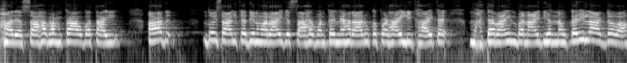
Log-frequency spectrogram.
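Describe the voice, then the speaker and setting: A woman uses a cartoonish character voice with an extremely high pitch, at a moderate pace. Her loudness stays very even and her intonation is monotone and flat. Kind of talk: comic cartoon dialogue. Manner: repetitive, rambling.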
